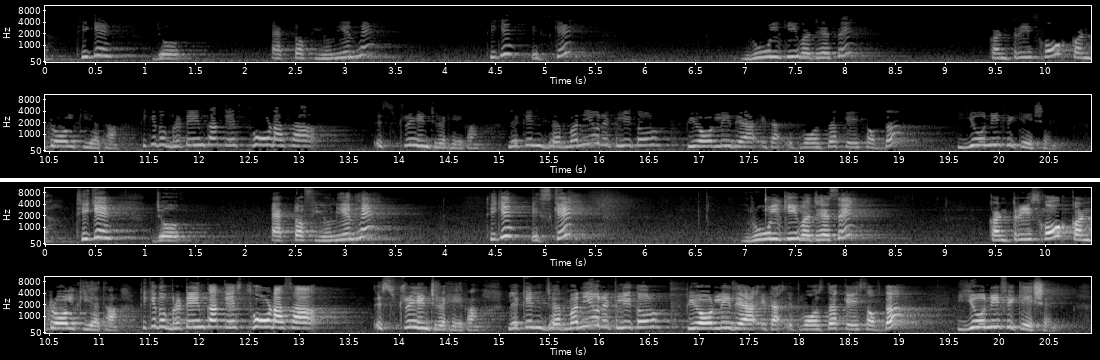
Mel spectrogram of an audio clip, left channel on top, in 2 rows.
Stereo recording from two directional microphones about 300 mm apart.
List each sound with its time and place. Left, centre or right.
0.0 s a sound: centre
1.2 s a man's voice: centre
7.0 s a woman's voice: centre
9.4 s a woman's voice: centre
10.0 s a woman's voice: centre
